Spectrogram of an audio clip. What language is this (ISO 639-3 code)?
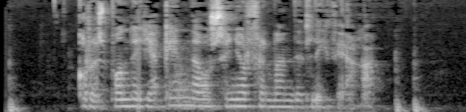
glg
